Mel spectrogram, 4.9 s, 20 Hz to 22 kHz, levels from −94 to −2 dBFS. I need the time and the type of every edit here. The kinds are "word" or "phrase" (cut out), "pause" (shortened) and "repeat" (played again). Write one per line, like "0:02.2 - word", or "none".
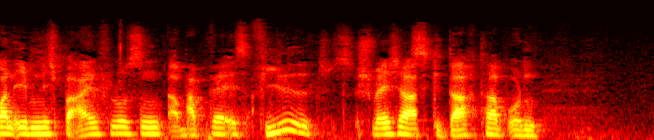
0:01.4 - word
0:01.9 - word
0:03.1 - word

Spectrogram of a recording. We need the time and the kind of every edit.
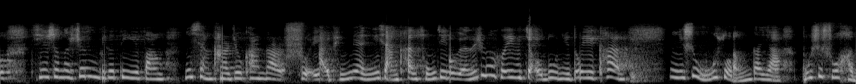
0:02.8 - word

